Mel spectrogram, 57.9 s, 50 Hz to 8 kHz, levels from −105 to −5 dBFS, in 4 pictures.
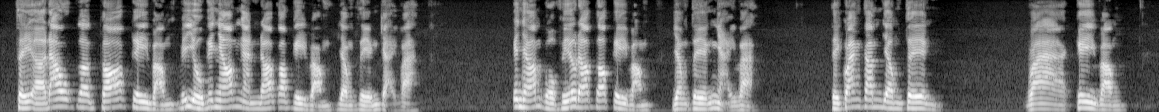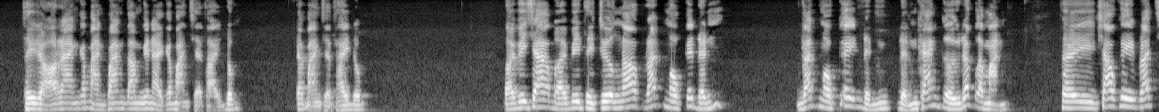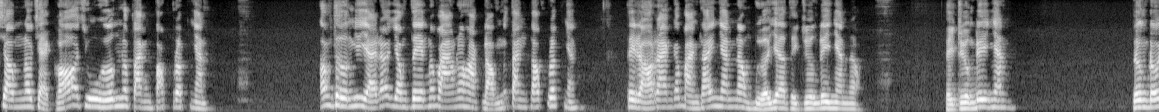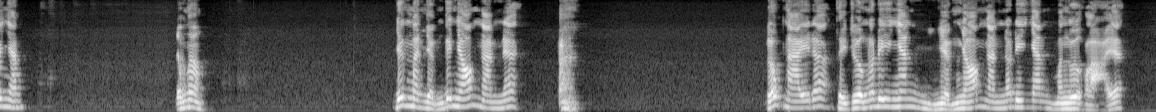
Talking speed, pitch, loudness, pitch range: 165 wpm, 155 Hz, -15 LUFS, 125-185 Hz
